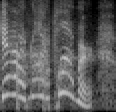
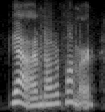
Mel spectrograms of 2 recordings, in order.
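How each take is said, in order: First: It is said in an upbeat, very positive tone. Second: It is said in a flat, neutral tone.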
